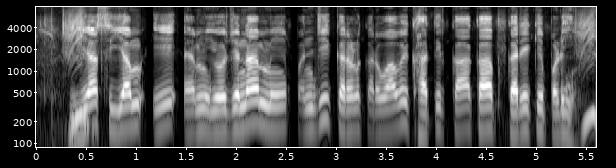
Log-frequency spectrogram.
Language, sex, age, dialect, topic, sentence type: Bhojpuri, male, 31-35, Southern / Standard, agriculture, question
